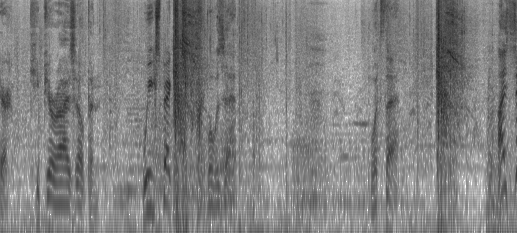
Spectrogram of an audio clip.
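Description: A bow string snaps as an arrow is loosed.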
